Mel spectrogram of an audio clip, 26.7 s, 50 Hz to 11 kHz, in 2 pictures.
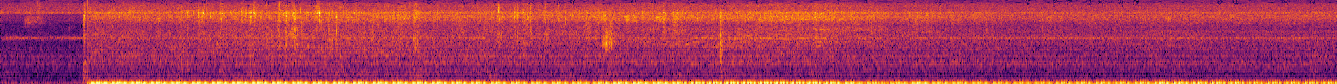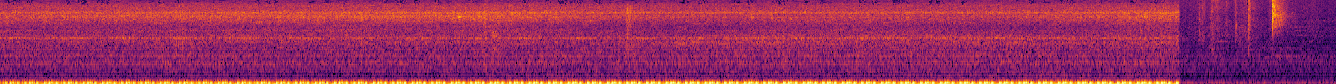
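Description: Low, steady rumble of the 2014 Ford SVT Raptor's 6.2-litre V8 idling, heard from behind the truck near the exhaust. It starts abruptly about a second in and cuts off just before the end.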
